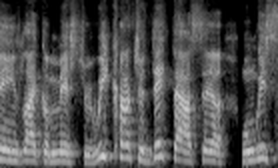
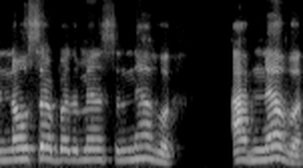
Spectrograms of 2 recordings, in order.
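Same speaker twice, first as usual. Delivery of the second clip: tearful, crying voice, quieter; 6 dB quieter than usual. Retelling own answer to the minister: retelling own crying words. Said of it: "I was crying".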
